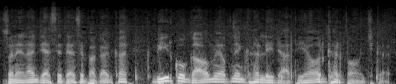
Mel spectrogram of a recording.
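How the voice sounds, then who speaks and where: A man's voice: fairly low pitch, a little fast, dark tone, husky. A man narrating a scripted moral story as its storyteller.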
